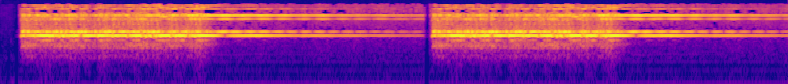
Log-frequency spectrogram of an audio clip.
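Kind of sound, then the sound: signal or alarm, telephone ringing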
